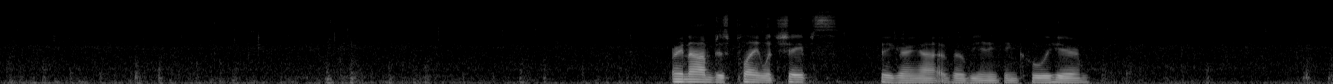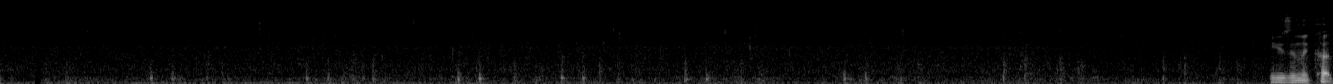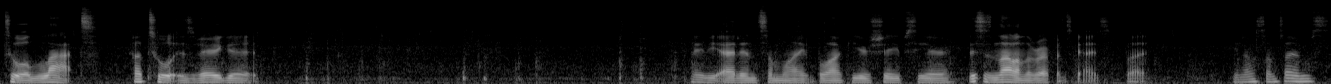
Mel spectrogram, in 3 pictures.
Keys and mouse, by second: 1.6 click, 2.3 ctrl+z, 2.7-4.2 drag, 5.1 click, 9.3 click, 13.0 click, 13.9 ctrl+z, 14.3-15.8 drag, 16.0 ctrl+z, 16.6-18.6 drag, 19.5 ctrl+z, 20.4 click, 21.4 ctrl+z, 22.5-24.2 drag, 26.7 click, 32.8 click, 33.5 ctrl+z, 33.7 click, 34.7 ctrl+z, 35.1 click, 36.1 ctrl+z, 36.4-38.5 drag, 39.3 ctrl+z.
